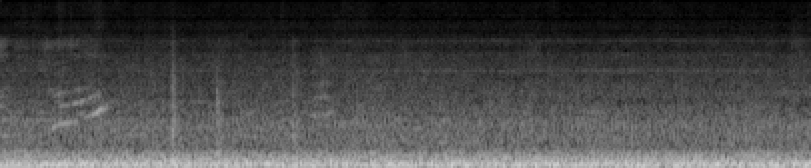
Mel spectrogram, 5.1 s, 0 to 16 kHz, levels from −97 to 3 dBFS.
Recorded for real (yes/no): no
